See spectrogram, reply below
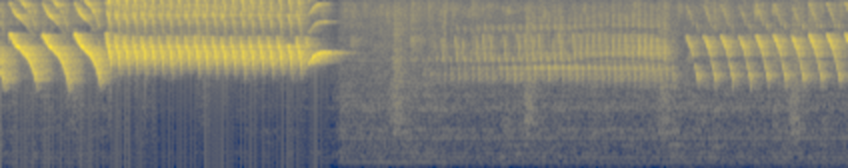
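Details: A canary from Semarang, its song played to coax silent canaries into singing, opens with fast descending whistles and a loud rattling trill, drops to quiet soft warbling mid-clip, then returns with sharp, rapidly repeated falling notes.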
